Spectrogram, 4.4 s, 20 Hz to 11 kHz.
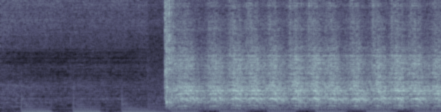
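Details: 1971 Dodge Challenger R/T 440 with original six-pack carbs on a run stand, oil pressure and fuel pump on: starter cranks in even pulses about two per second, never catches; no spark, traced to a faulty coil.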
